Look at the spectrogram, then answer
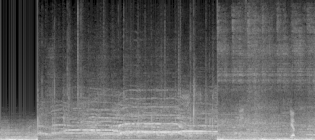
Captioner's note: audience cheer and applaud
